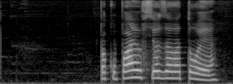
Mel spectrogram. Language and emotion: Russian, neutral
